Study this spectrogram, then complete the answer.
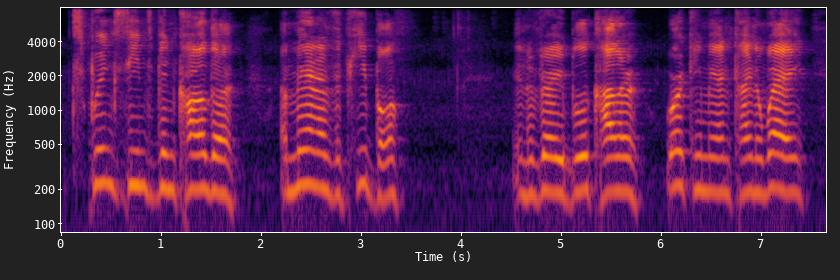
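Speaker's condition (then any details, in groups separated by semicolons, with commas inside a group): Cerebral palsy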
